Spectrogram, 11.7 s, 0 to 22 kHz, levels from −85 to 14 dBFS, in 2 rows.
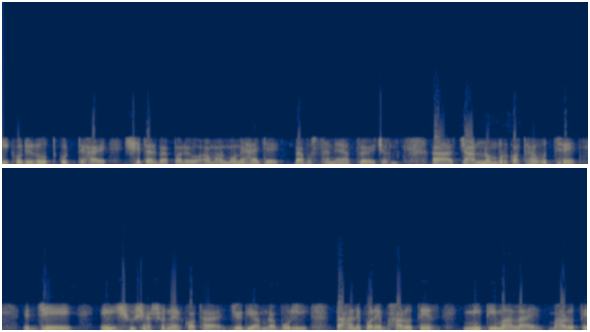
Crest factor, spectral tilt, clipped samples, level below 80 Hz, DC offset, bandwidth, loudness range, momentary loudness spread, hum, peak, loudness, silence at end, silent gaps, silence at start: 18 dB; -6.5 dB/octave; under 0.1%; -68 dBFS; under 0.1%; 7.4 kHz; 3 LU; 6 LU; none; -10 dBFS; -27 LUFS; 0 s; none; 0 s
